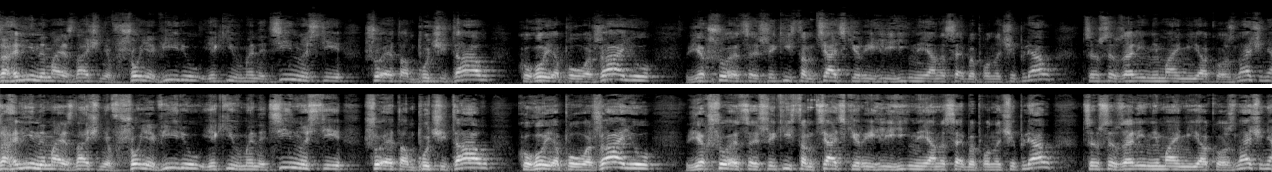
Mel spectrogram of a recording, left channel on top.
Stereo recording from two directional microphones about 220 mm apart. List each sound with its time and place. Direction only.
0.0 s a man's voice: 45° right (ahead or behind)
